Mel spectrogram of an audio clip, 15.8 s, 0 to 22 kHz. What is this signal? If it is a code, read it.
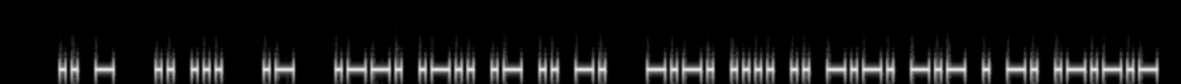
Morse code, heard as a keyed tone, about 15 wpm, 700 Hz. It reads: IT IS A PLAIN CHICKEN.
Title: Sentences from Top 1000 Words - Review Part 5 - 15wpm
